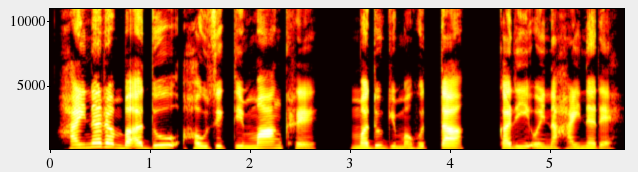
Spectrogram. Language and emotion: Manipuri, neutral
